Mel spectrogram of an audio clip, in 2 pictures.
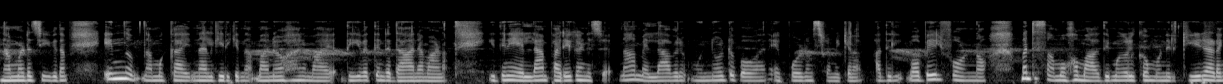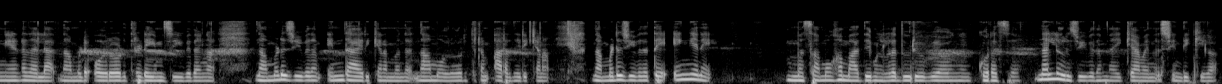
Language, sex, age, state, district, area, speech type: Malayalam, female, 18-30, Kerala, Pathanamthitta, rural, spontaneous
